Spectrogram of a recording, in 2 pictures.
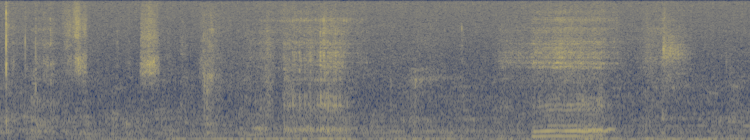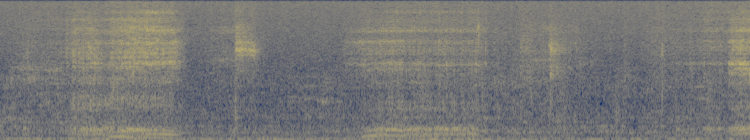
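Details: Snoring loudly while being face-bummed: loud, rough, low rattling breaths through the nose and throat, repeating unevenly over steady room noise.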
